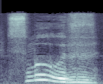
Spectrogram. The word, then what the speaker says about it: smooth: Smooth. Believe it or not, the TH sound in smooth is voiced. Most foreign speakers say this word incorrectly. They say smooth with an unvoiced TH, but it's voiced.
